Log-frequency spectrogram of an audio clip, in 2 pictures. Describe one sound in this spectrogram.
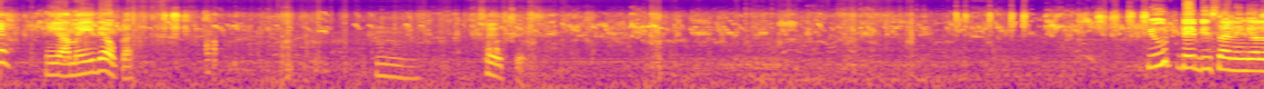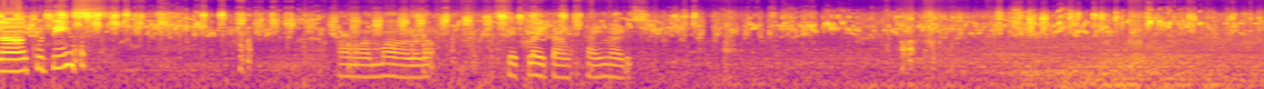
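Chicks peep in high, rapid chirps.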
